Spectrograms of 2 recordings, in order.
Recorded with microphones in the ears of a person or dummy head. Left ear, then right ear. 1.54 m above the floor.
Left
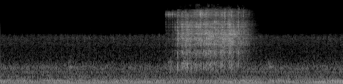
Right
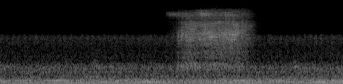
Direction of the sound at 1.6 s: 65° left (ahead or behind).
